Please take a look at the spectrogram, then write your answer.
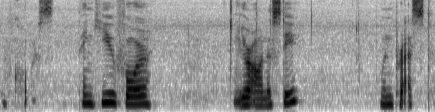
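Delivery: very soft, breathy dragon voice. Acted. Dragon thanks the riders for honesty, softly. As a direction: answer gently in a near whisper. Game master answers as the dragon.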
